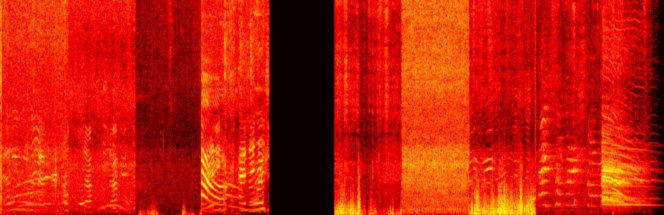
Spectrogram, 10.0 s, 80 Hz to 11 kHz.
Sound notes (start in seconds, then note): 2.2 wind; 5.0 wind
